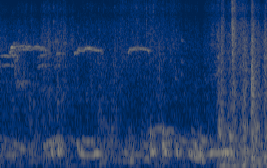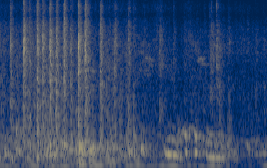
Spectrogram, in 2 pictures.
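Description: Pigeons in a rooftop loft coo softly in short repeated calls, then a louder, busier stretch of fluttering and overlapping cooing fills the middle before easing off.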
